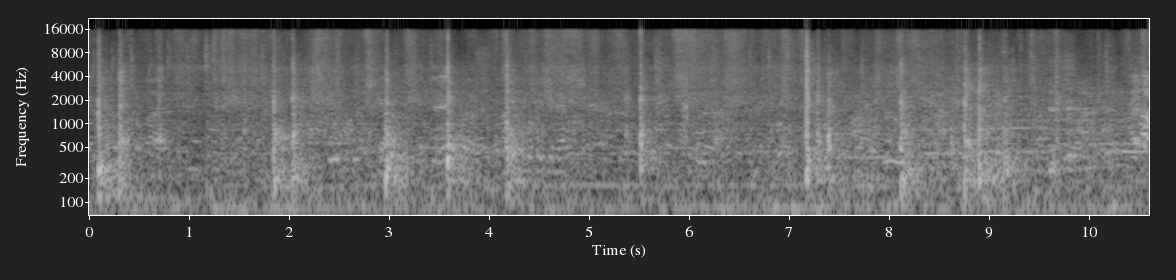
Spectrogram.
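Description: Several people talking at once in a reverberant training hall, broken by about a dozen sharp, irregular knocks and thuds.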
